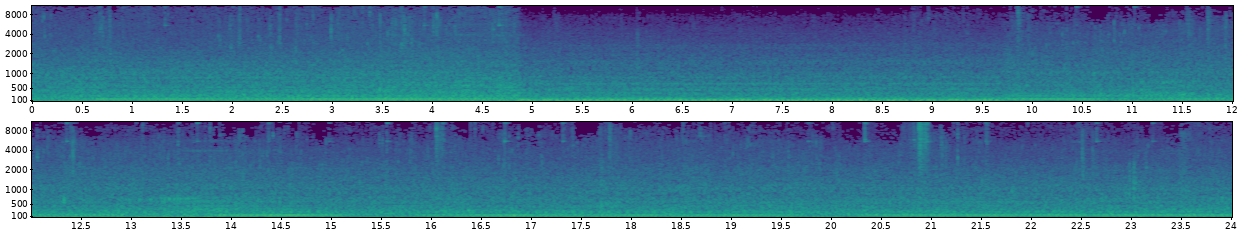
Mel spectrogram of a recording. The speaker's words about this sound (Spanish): Ahora están en un barco.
